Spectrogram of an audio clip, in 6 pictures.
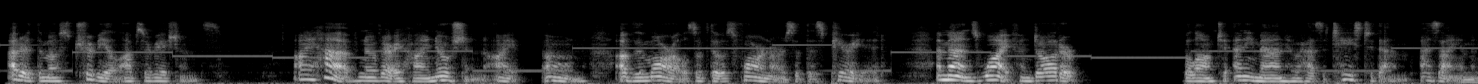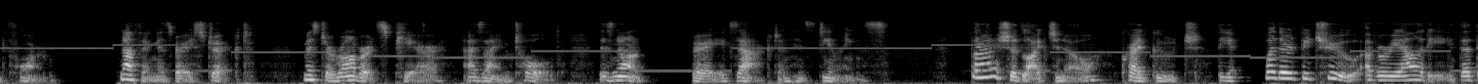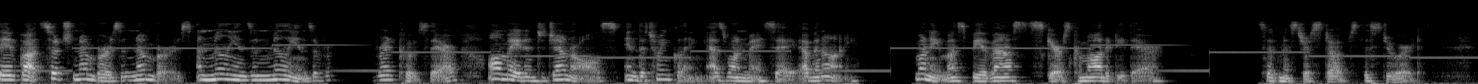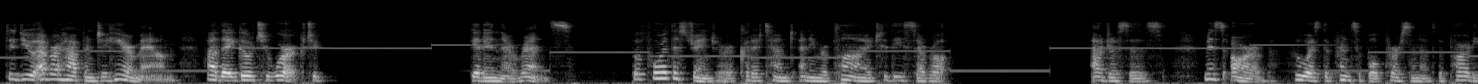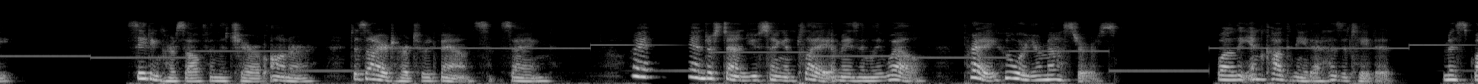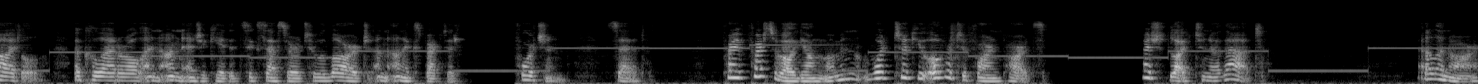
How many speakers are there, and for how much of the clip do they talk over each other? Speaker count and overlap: one, no overlap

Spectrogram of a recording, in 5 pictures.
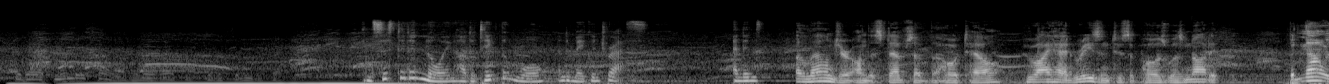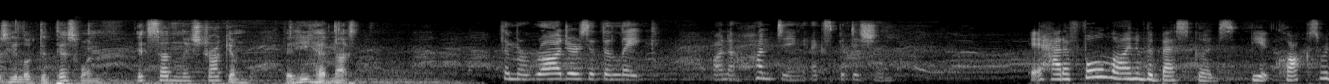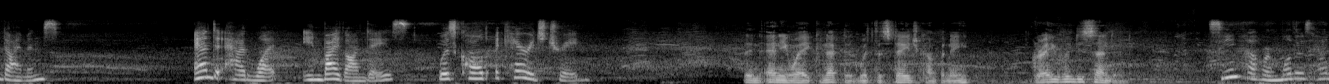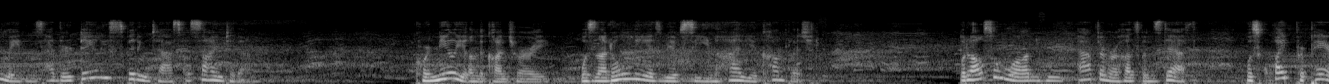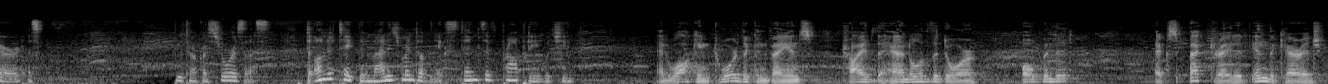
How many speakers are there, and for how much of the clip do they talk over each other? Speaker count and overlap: six, no overlap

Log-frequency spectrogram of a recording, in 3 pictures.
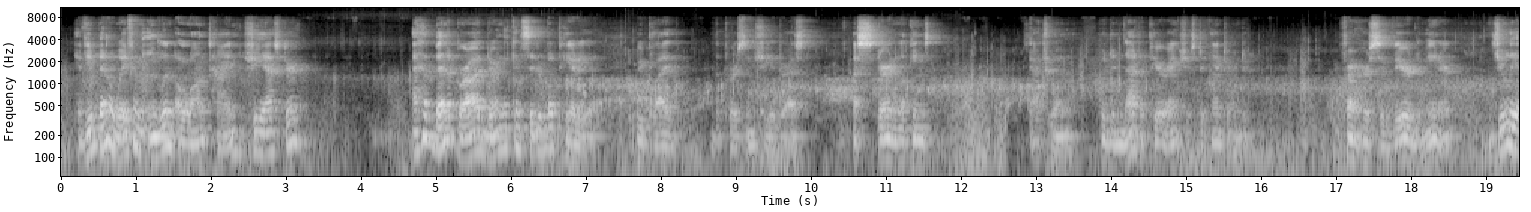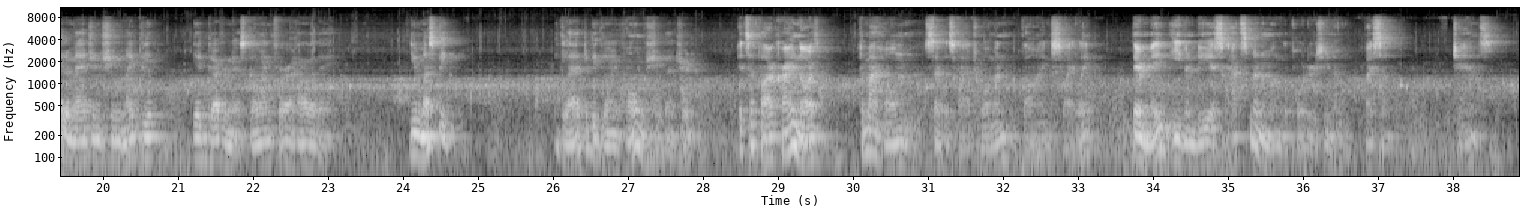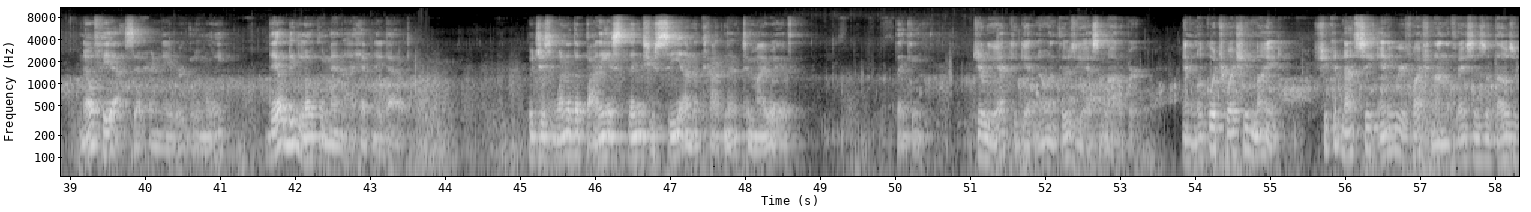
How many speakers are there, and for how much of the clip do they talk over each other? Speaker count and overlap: one, no overlap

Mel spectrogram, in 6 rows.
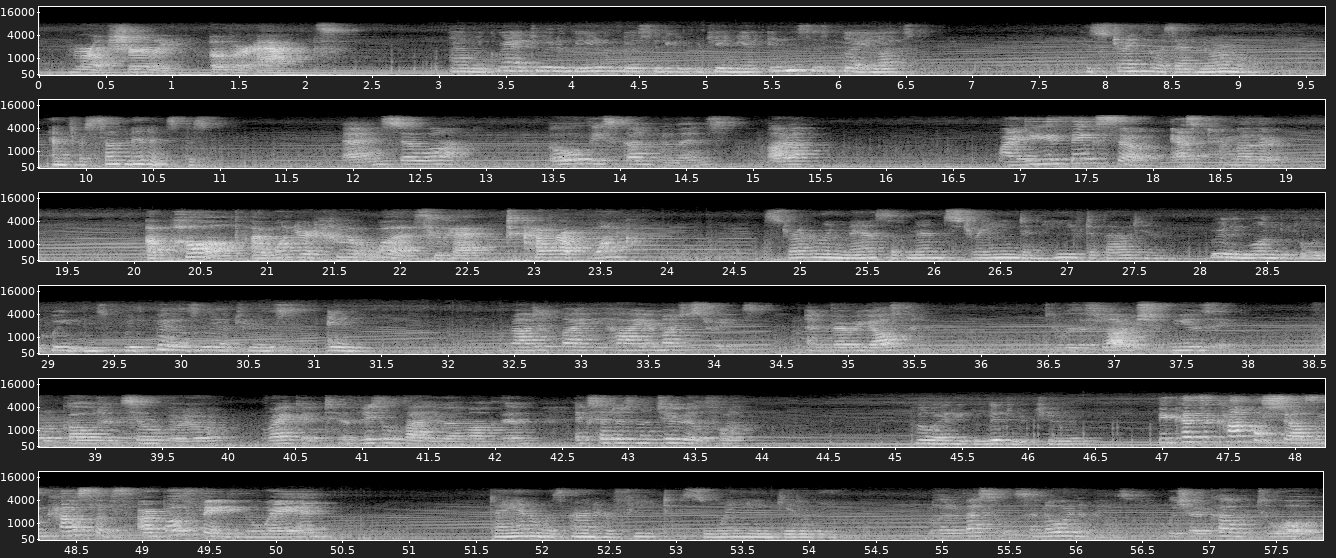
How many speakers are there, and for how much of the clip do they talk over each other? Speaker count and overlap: five, no overlap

